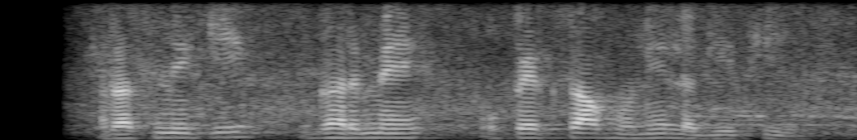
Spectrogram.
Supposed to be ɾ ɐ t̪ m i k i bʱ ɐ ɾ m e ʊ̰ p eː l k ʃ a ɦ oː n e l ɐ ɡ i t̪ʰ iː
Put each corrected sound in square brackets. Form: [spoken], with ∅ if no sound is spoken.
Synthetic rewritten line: ɾ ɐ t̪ m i k i [ɡʱ] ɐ ɾ m [ẽ] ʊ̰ p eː [∅] k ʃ a ɦ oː n e l ɐ ɡ i t̪ʰ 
